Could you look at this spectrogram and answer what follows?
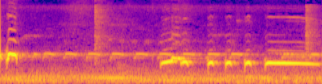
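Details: Local zebra dove used to coax other doves into calling: a sharp opening note, then a quick series of short clipped coos ending in one long, level drawn-out coo.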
